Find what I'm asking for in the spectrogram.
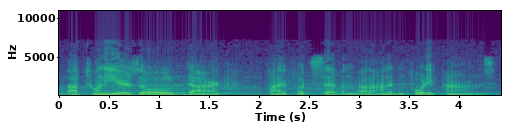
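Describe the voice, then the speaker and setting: A stern Texas Ranger in a vintage radio western. His voice is extremely low, his delivery terse and authoritative, and the old recording is dull. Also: steady tone, moderate pace, over music. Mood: sober narrating. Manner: terse, authoritative, matter-of-fact.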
